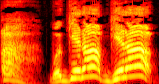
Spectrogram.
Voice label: revive friend loud, survivor voice mechanic; source engine; left 4 dead 2

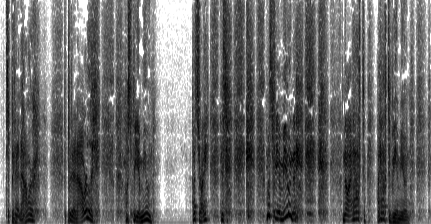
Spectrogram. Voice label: radio initial broadcast

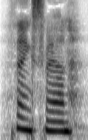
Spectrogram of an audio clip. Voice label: thanks, teen girl; survivor voice

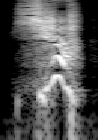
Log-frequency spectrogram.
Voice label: nice job, teengirl; survivor voice

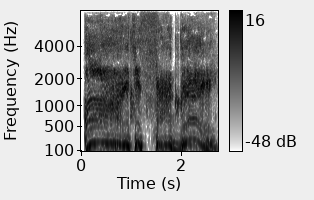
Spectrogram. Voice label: jeers; heavy; video games; source engine; tf; mvm

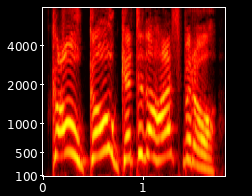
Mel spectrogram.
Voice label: world hospital, teen girl; survivor voice

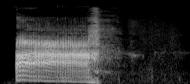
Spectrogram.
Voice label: reaction negative, survivor voice

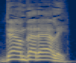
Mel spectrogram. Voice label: misc directional, coach, survivor voice

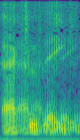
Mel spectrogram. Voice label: "activate", vox; Source Engine; bshift

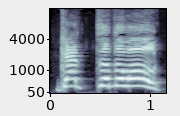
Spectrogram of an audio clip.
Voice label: arrive boat, survivor voice

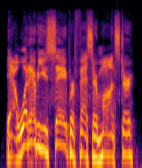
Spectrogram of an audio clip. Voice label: vampires, player survivor voice biker

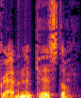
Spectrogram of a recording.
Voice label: take pistol, survivor voice; source engine; left 4 dead 2; gambler

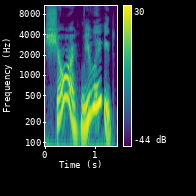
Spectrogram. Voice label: lead on, survivor voice

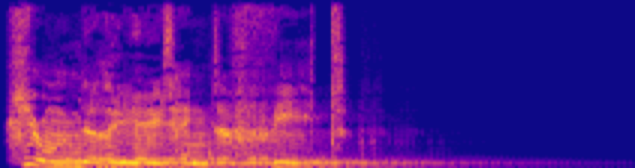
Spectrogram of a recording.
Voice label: announcer flawless defeat

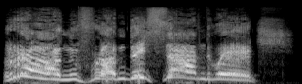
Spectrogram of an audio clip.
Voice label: heavy sandwich taunt, vo

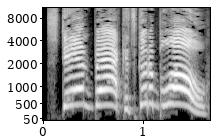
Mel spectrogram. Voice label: female; hl2; streetwar; tunnel; Source engine

